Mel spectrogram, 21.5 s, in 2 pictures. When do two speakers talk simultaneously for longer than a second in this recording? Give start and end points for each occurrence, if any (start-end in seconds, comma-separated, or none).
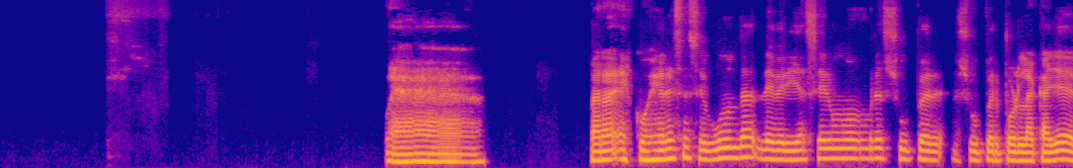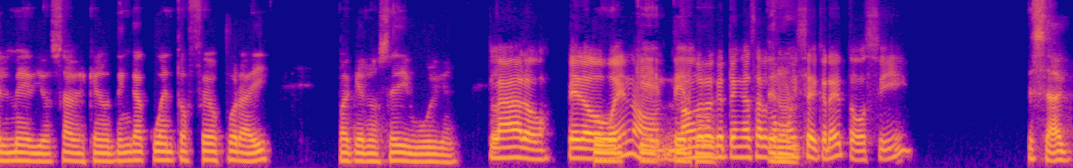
16.6-18.6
